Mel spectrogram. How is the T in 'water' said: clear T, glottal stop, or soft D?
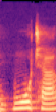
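clear T. The middle T is a clear T sound. The speaker calls it right. "In British English, we say water with the T sound"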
